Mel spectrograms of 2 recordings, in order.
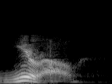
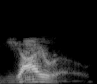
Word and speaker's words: gyro: Uh, it's pronounced gyro, not gyro.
